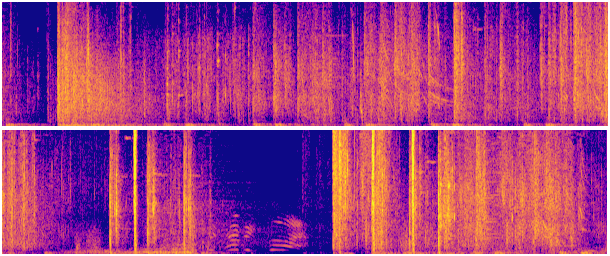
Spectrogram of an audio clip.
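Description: Video game gunfire rattles in dense, rapid volleys while a grenade explosion booms through, loud and close, with voices shouting underneath.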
